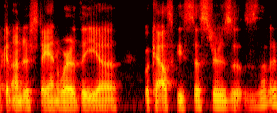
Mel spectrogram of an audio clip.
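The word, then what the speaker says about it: Wachowski: understand where the uh buckowski sisters is their name i i don't know their first names anymore um but yeah it's the wakowski sisters i believe it's pronounced um so i think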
